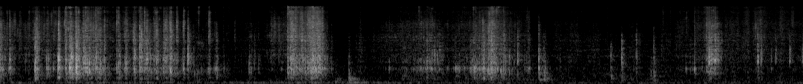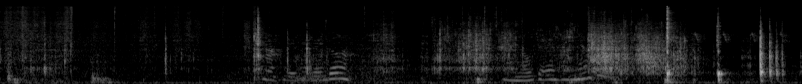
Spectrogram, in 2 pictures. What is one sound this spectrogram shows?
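Water splashes as hands wash food in a basin.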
